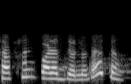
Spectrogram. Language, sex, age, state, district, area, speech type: Bengali, female, 18-30, West Bengal, Darjeeling, urban, conversation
